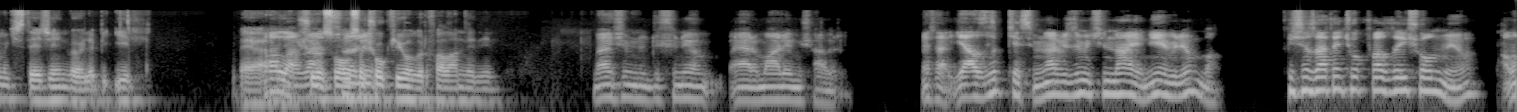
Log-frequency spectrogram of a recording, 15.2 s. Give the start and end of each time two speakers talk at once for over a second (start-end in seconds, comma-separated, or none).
2.6-3.9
